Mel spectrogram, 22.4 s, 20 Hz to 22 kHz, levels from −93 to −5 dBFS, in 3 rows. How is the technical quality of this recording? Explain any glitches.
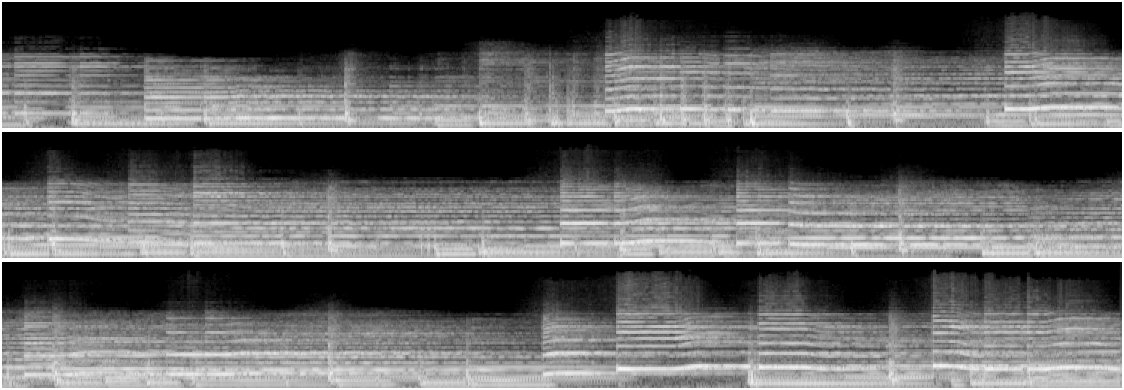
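Repeated frames at 10.27 to 10.36 s: a block of about 46 ms of compressed audio is played twice more than it should be, which fits a pair of codec frames being duplicated. The sound stutters briefly, and the clip gains about 93 ms.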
